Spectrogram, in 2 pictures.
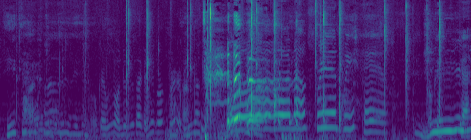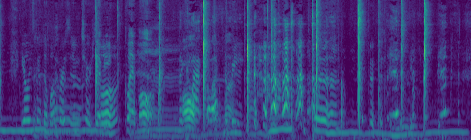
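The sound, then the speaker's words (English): Sharp, loud hand claps land at uneven, off-beat moments while a voice sings a slow, wavering church-style melody, the claps scattered irregularly through the tune. “They clap off the beat.”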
